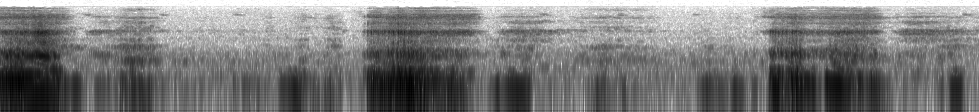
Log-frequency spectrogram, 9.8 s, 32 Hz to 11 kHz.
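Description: Loud, rough snores about every four seconds, roughly 15 a minute, with softer breathing between. Heavy snoring during sleep.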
